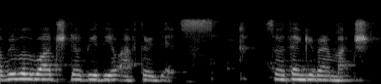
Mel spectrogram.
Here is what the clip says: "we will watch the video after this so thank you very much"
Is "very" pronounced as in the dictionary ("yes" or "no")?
yes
